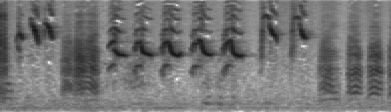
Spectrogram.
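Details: Javan myna in the morning repeating a downslurred whistled note five times in quick succession, framed by harsh rasps and squeaky chattering notes.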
